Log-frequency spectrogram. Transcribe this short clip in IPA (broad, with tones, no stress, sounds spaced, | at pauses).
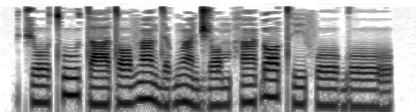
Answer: t͡ʃ oː˨ tʰ uː˦ t aː˨ t ɔ˨ v ã˦ d ɛ˨ ɡʷ ã˦˨ d͡ʒ ɔ˨ m h ã˦ ɗ ɔ˦ tʰ i˨ f oː˨ ɡ oː˨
